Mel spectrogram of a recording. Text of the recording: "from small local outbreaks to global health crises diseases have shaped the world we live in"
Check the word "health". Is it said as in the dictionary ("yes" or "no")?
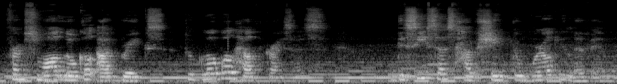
yes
